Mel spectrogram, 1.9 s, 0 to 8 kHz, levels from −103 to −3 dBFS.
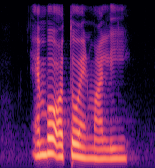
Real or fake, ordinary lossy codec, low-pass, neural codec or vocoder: real; none; 7.2 kHz; none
